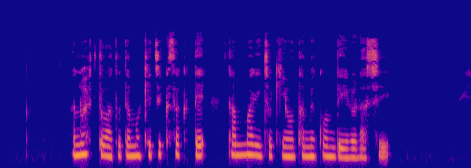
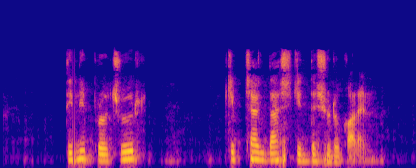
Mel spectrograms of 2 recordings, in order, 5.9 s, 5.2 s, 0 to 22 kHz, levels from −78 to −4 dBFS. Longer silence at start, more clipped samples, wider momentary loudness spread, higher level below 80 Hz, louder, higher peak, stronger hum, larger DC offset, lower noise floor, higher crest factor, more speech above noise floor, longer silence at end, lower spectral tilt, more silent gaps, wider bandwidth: about the same, 0.9 s vs 0.85 s; neither; second, 4 LU vs 9 LU; second, -78 dBFS vs -48 dBFS; second, -31 LUFS vs -19 LUFS; second, -12 dBFS vs -2 dBFS; neither; neither; first, -73 dBFS vs -62 dBFS; about the same, 20 dB vs 20 dB; about the same, 43 dB vs 43 dB; first, 1.05 s vs 0.4 s; about the same, -4.5 dB/octave vs -5 dB/octave; neither; first, 11.5 kHz vs 7.8 kHz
